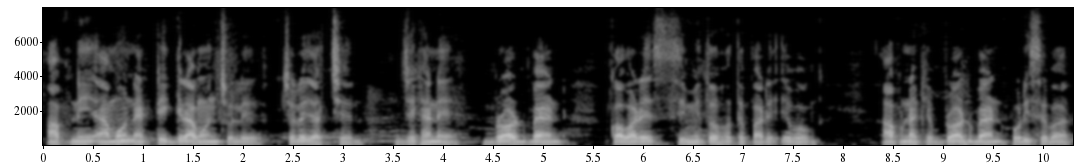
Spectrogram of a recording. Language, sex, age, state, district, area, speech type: Bengali, male, 18-30, West Bengal, Murshidabad, urban, spontaneous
